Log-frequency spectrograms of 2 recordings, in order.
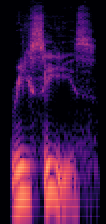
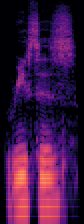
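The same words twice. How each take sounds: First: The name is pronounced an altered way. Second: The name is pronounced the usual way. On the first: The speaker calls it wrong. "All the girls somehow have adapted it to Reese's" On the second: The speaker calls it right. "If you say it that way, you are correct"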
